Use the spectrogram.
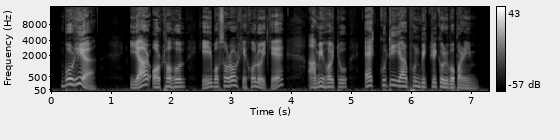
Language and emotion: Assamese, surprised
